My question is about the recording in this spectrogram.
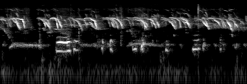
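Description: Chickens calling: an unbroken run of high, steeply falling peeps, several a second, over short low clucks.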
